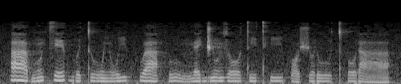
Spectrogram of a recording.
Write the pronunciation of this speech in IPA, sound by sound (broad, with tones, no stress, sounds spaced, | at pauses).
aː˦˨ ɡʷ ũ˦ t͡s eː˦ ɡʷ i˨˦ t u˨ w ĩ˨ w iː˦ kʷ aː˦˨ h uː˦˨ ŋ ɛ˦ d͡ʒ ũ˦ z oː˦˨ t i˦ tʰ iː˦ ɓ ɔ˨ ʃ ʊ˦ ɾ uː˦ tʰ o˦ ɾ aː˨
